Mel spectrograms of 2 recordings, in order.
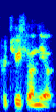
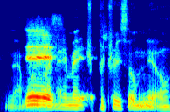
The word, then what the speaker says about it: Patrice O'Neal: the way that said you said it wrong you got to say like Patricia Neal this Patrice O'Neal so no but you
